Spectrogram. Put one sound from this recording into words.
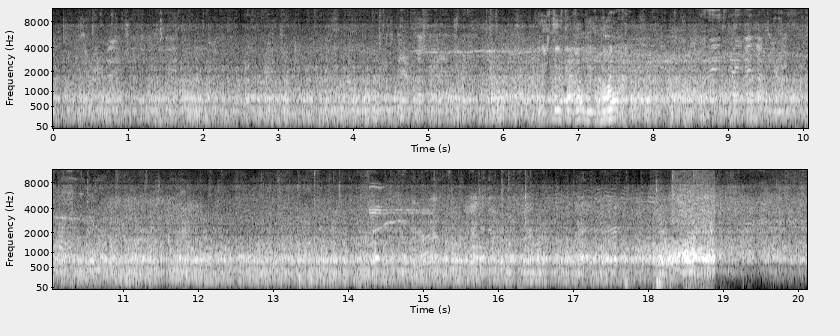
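A large stadium crowd roars and chants steadily in the open air.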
